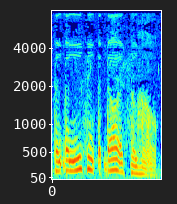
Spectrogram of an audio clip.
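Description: An actress playing a loyal, loving, supportive wife in a 1970s radio drama. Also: female voice, on the low side, very animated, normal speed, mellow. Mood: questioning, anxious. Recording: muffled, noisy 1970s radio broadcast.

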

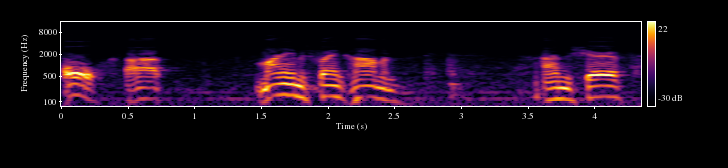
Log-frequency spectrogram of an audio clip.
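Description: Hesitant county sheriff, played by an actor, dull recording. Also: male voice, mid-range voice, measured pace, a bit bright, close to an everyday voice. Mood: awkward, polite. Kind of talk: 1970s radio drama acting. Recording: dull vintage radio recording, faint noise.

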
